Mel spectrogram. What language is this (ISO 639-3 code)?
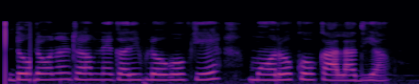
urd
